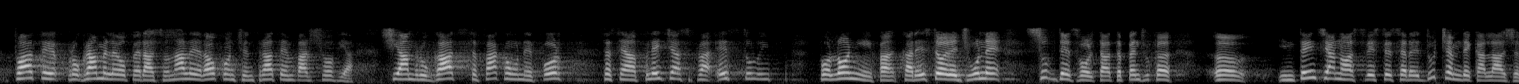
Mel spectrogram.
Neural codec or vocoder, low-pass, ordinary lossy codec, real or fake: codec, 24 kHz, 0.9 kbps, DualCodec; 5.4 kHz; none; fake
